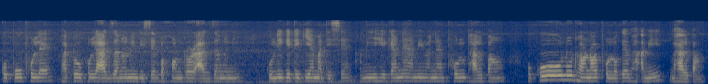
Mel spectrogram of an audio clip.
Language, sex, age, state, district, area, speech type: Assamese, female, 60+, Assam, Lakhimpur, urban, spontaneous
